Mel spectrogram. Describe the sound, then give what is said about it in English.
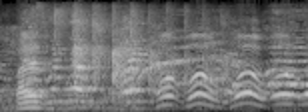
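Several voices in a crowd shout out answers at once in a loud, overlapping jumble, some calls rising and falling in pitch, with what may be scattered clapping underneath. “Don't listen to the crowd.”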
